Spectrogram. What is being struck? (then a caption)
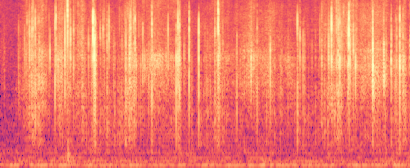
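Small wooden beads. Small solid wooden beads are held in both hands and rolled between the fingers above a pile of beads on a blanket. The result is a steady stream of crisp, bright clicks and soft rattling, with sharper clacks standing out at moments and almost no low end. Each tap stops instantly with no ring.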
